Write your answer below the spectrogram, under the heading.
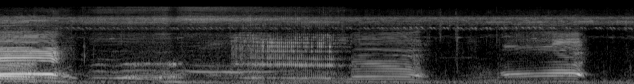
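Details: Herd of farm cows moving towards a pen with shepherds: a loud moo opens, then several overlapping moos of different pitches follow in a row, with a constant high hiss behind.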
